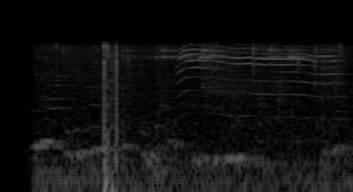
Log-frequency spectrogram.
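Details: Toy poodle giving a drawn-out, tonal whining call that rises and then holds steady over steady low background noise, with two sharp clicks near the start.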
